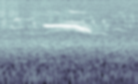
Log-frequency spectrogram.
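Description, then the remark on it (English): A lone bird sings at the quiet site of a vanished farm beside an empty industrial estate: one clear, high whistled note lasting about half a second, gently falling in pitch at the end, over a faint steady background hiss with no voices. “Just the birdsong.”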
